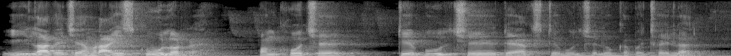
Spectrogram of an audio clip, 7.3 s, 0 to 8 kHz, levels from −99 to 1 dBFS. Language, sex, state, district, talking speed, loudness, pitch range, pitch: Maithili, male, Bihar, Saharsa, 150 wpm, -28 LUFS, 120-145 Hz, 130 Hz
